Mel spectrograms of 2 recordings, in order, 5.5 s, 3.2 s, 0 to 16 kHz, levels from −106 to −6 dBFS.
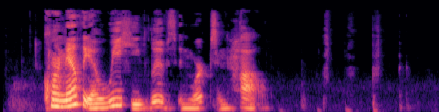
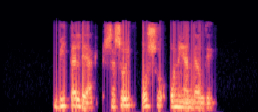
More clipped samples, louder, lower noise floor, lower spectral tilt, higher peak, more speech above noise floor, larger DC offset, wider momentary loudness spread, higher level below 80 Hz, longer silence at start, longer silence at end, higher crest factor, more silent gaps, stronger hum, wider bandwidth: neither; second, -22 LUFS vs -17 LUFS; second, -67 dBFS vs under -90 dBFS; first, -6 dB/octave vs -4.5 dB/octave; about the same, -4 dBFS vs -2 dBFS; second, 46 dB vs over 74 dB; neither; first, 17 LU vs 8 LU; second, -62 dBFS vs -42 dBFS; about the same, 0.55 s vs 0.65 s; first, 2.3 s vs 0.55 s; about the same, 22 dB vs 18 dB; neither; neither; first, 11.5 kHz vs 7.8 kHz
